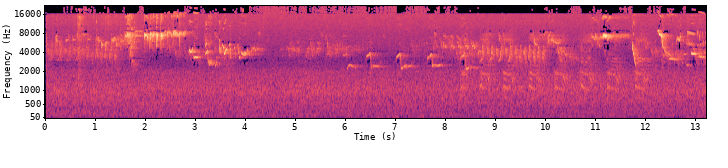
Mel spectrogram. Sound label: thrush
